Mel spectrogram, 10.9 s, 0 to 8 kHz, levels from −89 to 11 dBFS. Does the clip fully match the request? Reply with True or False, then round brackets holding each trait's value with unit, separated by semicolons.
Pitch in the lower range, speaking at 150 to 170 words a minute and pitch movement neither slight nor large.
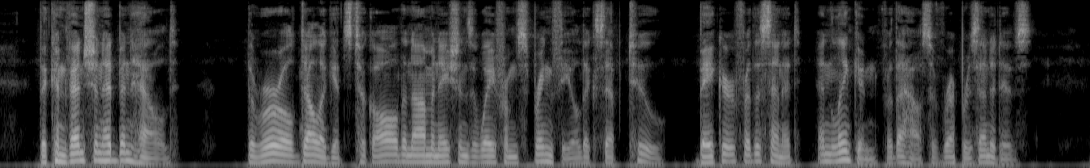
True (110 Hz; 155 wpm; 4.0 semitones)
